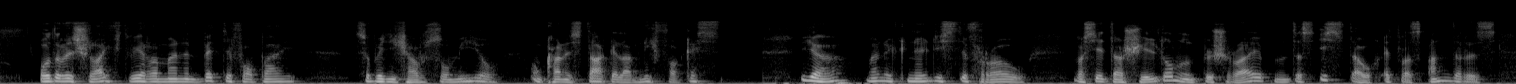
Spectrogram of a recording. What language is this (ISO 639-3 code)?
deu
